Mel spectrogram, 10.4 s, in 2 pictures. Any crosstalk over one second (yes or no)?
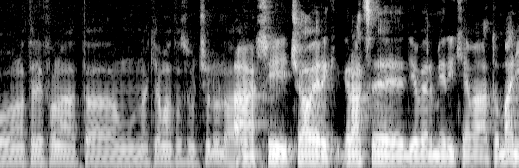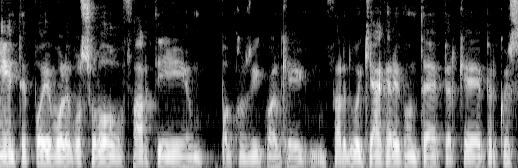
no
